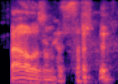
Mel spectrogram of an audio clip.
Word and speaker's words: Taoism: Taoism. Yeah, in Chinese, it's actually pronounced with a D instead of a T, but most people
